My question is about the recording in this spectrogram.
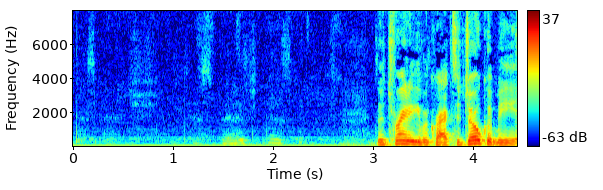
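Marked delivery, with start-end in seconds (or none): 0.0-3.0 whispered, slow and seething; under-breath whisper. Retold or imitated. Sitting in training, seething in a whisper. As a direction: mutter it silently to yourself. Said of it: "I'm just sitting there like".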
